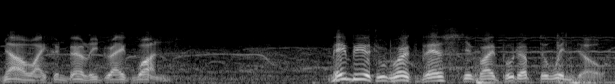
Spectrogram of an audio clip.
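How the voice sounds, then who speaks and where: An actor playing an aged, sickly vampire in a radio horror play, bitter and remorseful, in a grandiose, melodramatic manner. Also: male voice, mid-range voice, huge pitch swings, unhurried. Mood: weary, bitter. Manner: grandiose, brooding, melodramatic monologue. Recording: dull lo-fi radio play with music.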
